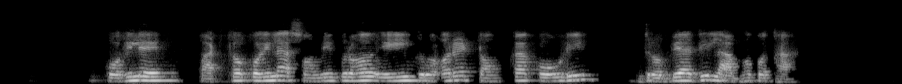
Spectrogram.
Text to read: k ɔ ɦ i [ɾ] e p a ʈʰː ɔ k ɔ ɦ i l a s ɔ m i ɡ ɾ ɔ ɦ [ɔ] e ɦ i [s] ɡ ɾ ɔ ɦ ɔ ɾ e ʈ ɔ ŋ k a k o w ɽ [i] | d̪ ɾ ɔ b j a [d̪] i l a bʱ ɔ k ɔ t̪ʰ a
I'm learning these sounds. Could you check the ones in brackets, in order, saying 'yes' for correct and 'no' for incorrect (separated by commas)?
no, yes, no, yes, yes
